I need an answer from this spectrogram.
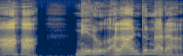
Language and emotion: Telugu, neutral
